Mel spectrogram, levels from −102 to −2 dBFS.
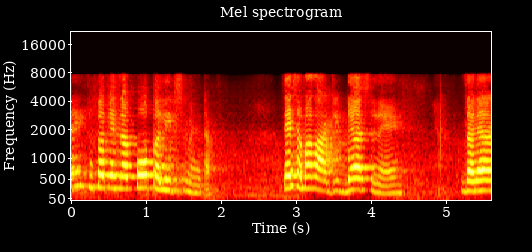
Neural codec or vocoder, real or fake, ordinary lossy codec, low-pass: codec, 16 kHz, 1 kbps, X-Codec, HuBERT features, trained on general audio; fake; none; none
